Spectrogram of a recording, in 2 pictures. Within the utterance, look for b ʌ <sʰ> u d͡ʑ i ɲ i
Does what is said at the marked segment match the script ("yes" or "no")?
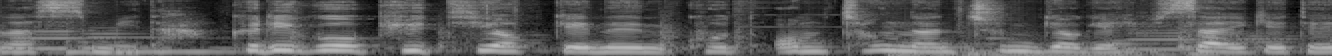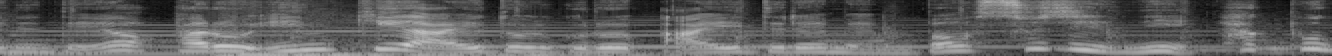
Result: yes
